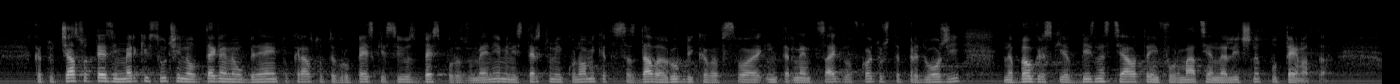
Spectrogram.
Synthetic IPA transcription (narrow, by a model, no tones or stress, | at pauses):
kɐt̪ɔt͡ʃast̪ot̪ːɛzimɛɾk̟ifslˠut͡ʃəinɛot̪ːɛɡlɛnɛnɛobɛd̪inɛnot̪okɾalˠst̪voːt̪ɛvɾopɛjskijəsɐjuzbɛspoɾəzumɛniɛminist̪ɛɾst̪vonɐikonɔmikət̪ə̥sɐzd̪avəɾubɾikəvəfsvɔjəʔint̪ɛɾnɛt̪sajt̪vɐfkɔjt̪ʊʃt̪ɛpɾɛd̪lˠɔʒi | nɐbɤlˠɡəɾsk̟ijəbiznɛst̪sʲjalˠət̪əinfoɾmat̪sijənɐlit͡ʃnəpot̪ɛmə̰t̪ə̰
